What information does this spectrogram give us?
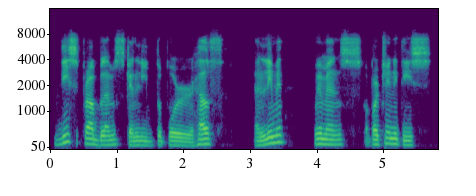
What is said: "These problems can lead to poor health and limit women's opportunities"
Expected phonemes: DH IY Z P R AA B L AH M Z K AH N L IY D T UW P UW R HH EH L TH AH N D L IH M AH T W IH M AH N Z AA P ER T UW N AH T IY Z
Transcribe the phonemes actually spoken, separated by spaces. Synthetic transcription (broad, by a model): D IY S P R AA B L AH M S K AH N L IY D T UW P UW R HH EH L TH AH N D L IH M AH T W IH M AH N S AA P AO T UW N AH T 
